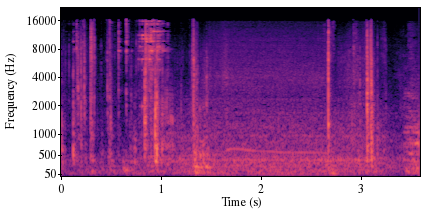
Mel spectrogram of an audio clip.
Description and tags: Car Keys Electrical Window Opening Switches
Variation 3) I turn my car key in the ignition slot. I press some buttons and open a window.
Recorded with Edirol R-1 & Sennheiser ME66.
electrical, key, ignition, car, opening, windows, switch, running, turned, idle, turning, engine, motor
